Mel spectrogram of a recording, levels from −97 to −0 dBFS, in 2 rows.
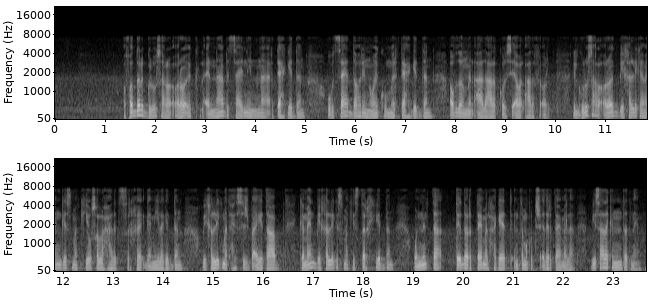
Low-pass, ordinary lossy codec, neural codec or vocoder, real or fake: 7.2 kHz; Opus, 64 kbps; none; real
